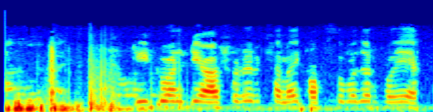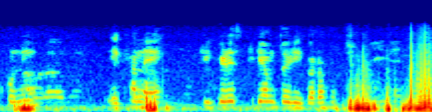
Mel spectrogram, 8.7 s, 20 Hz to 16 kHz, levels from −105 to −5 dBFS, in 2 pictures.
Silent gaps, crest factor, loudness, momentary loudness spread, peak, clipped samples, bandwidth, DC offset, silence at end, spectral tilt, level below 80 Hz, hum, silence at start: none; 20 dB; -21 LUFS; 20 LU; -2 dBFS; under 0.1%; 5.2 kHz; under 0.1%; 0 s; -11 dB/octave; -40 dBFS; none; 0.05 s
